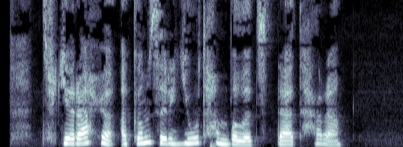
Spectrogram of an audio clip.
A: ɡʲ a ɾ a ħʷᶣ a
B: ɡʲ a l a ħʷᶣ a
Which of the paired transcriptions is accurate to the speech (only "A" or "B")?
A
